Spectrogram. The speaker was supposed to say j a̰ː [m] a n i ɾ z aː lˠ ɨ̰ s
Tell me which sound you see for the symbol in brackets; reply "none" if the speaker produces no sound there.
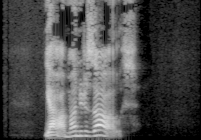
m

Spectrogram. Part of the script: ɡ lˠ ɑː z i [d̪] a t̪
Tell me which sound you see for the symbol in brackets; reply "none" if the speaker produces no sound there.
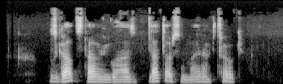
d̪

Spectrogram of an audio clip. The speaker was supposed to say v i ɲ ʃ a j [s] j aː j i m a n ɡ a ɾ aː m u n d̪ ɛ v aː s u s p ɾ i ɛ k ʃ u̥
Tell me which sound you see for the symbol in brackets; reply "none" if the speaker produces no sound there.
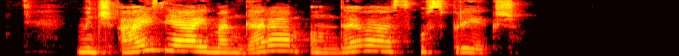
z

